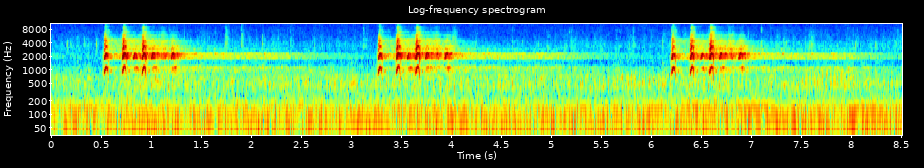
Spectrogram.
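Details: Common moorhen repeating a harsh, stuttering call three times, each a quick run of three or four clipped, nasal notes, spaced about three seconds apart, against a low continuous hum.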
